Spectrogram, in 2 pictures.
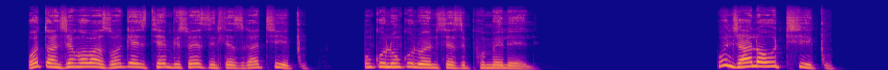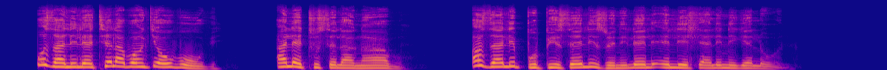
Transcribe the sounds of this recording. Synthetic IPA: ɣɔd̥ʱwand͡ʒʱɛŋɔβazɔŋkʼɛizitʰembʱisɔezint͡ɬʼɛziɣatʰiǁu | uŋkʼuluŋkʼulwenisezipʰumɛlɛːlɛ | ɣund͡ʒʱalɔutʰiːǁu | uzalilɛtʰɛlaβɔŋkʼɛuβuβi | aletʰusɛlaŋaːβɔ | azijalib̥ʱub̥ʱisɛelizwenilelieliɬɛaliniɣɛlɔːna

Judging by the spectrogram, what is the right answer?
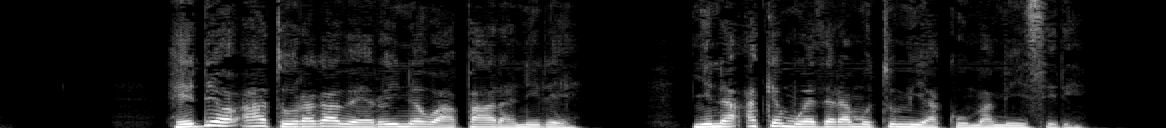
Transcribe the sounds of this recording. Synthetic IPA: heːdeɔʔaːtoːɾaɣawɛːɾoinewapaːɾaniɾe | ɲinaʔakemwɛðɛɾamotumiakuːmamisiɾi

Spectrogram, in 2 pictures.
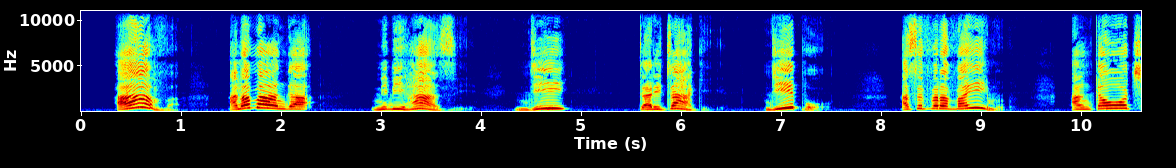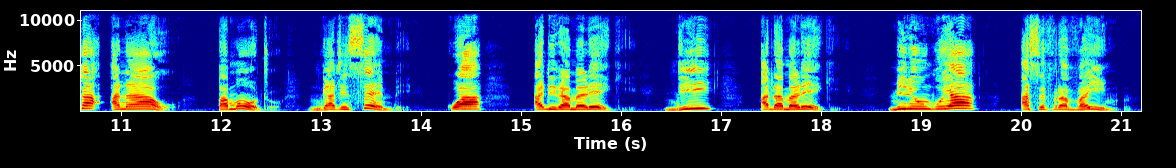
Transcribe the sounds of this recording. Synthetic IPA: aava̰ː | napaŋɡa | niɓiɦazi | ndi | taɾitaki | ndipɔ̰ | asɛfɛɾavaimu | aŋkawɔt͡ʃʰaanawɔ | pamɔtɔ | ŋɡat̬in̩sɛmbɛ̰ | kwaː | ɗiɾamalɛki̥ | ndi | aɗamalɛki̥ | minuŋɡujaː | sɛfɛɾavaiːmu

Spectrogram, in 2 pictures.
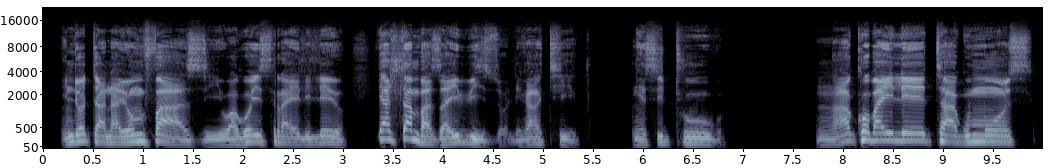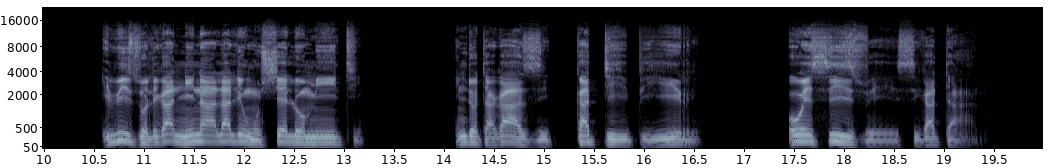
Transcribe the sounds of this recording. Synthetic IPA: indʱɔd̥ʱanajom̩faziwaɣoisrajelilɛjɔ | ijaɬambʱazaiβizɔliɣatʰiǀu̥ | ŋesitʰuːɣɔ | ŋakʰɔβajilɛtʰaɣumoːsi̥ː | βizɔliɣaninalaliŋuʃɛlomiːtʰi | ndʱɔd̥ʱaɣazi | ɣad̥ʱib̥ʱiri | ɔwesizwɛsiɣad̥ʱa̰ːna

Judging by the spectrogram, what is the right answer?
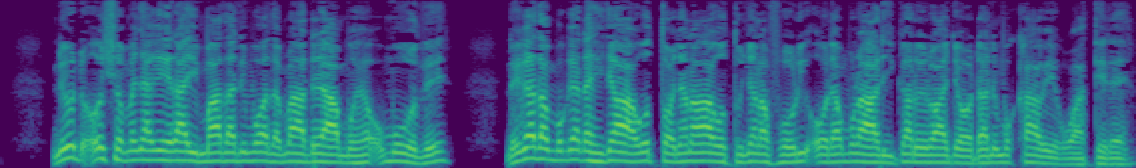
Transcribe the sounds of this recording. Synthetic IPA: neodooɕiɔmɛɲaɣeɾaimaːðanimɔðɛmoɾadeɾamohɛo̰moːðe | neɣɛðamoɣɛndahiɲawaɣotɔɲanawaɣotuɲanafoɾiʔoɾeamoɾaɾiːɡaɾoeɾwad͡ʒɔɔdanemokaweɣwateɾɛ

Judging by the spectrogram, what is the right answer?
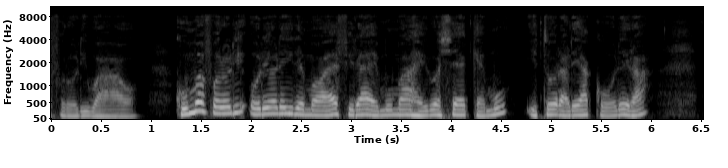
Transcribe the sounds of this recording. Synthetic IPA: foɾoɾiwaɔ | kuːmafoɾoɾiʔoɾeɔɾeiɾemɔwaɛfiɾaemumaɦeiɾwɔʃɛkɛmu | itoːɾaɾeakoːɾeɾa

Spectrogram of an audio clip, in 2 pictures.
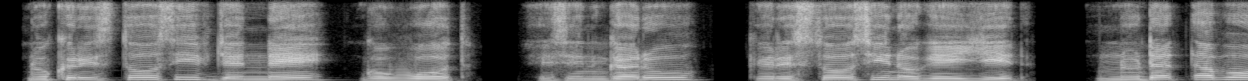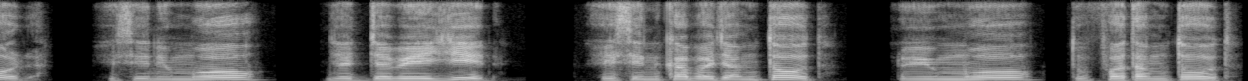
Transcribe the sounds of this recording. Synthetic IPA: nʊkɪɾɪs̬t̪o̞ːsiːfd͡ʒɛnːe̞ːɡɔwːo̞ːt̪ɐ̥ | ʔɪsɪŋɡɐɾuː | kɪɾɪst̪o̞ːsiːnɔɡe̞ːjːiːᶑɐ̥ | nʊd̪ɐᶑɐbo̞ːᶑɐ̥ | ʔɪsɪnɪmːo̞ː | d͡ʒɐd͡ʒːɐbe̞ːjːiːᶑɐ̥ | ʔɪsɪŋkɐbɐd͡ʒɐmt̪o̞ːt̪ɐ̥ | nʊɪmːo̞ːt̪ʊfːɐt̪ɐmt̪o̞ːt̪ɐ̥

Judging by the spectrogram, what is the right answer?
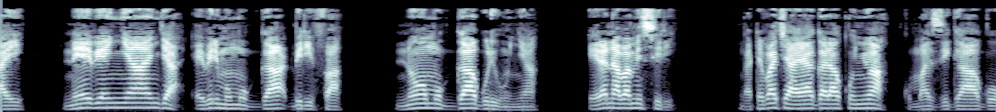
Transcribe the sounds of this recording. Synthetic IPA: ji | ne̞ːβje̞ɲːaːɲɟae̞βiɾimumuɡːaβiɾifa | no̞ːmuɡːaɡuliɣuɲa | e̞ɾanaβamisiɾḭ | ŋɡate̞βacaːjaɡalakuɲwakumaziɡaːɡo̞

